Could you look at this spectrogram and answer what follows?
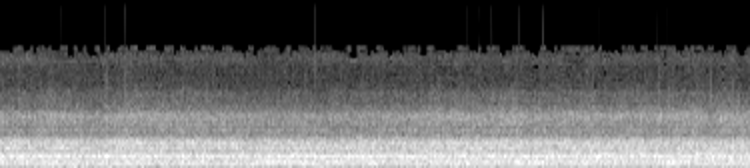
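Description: Frecciarossa high-speed electric train passing at speed: a steady, loud rush of wheel and air noise with a faint whine running through it.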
